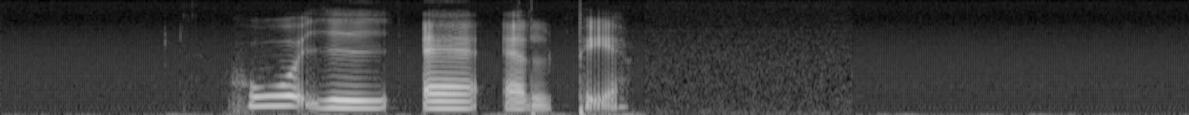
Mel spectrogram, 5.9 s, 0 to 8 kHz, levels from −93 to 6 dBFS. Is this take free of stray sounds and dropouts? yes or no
yes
